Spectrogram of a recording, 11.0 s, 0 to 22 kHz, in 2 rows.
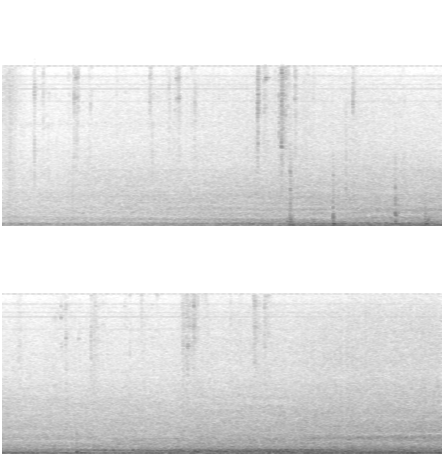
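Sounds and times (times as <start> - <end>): machine hum with fan rush: 0.0 - 11.0
light knocks: 3.5 - 7.0.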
